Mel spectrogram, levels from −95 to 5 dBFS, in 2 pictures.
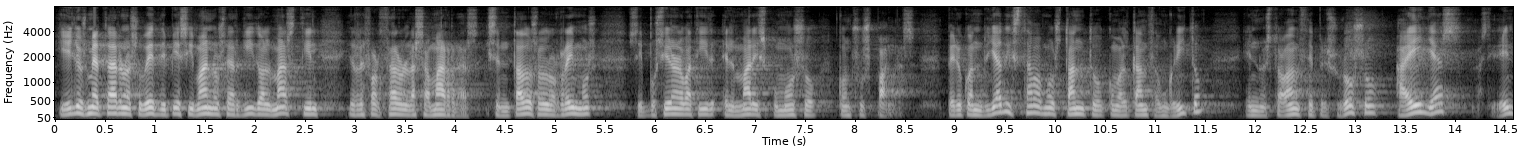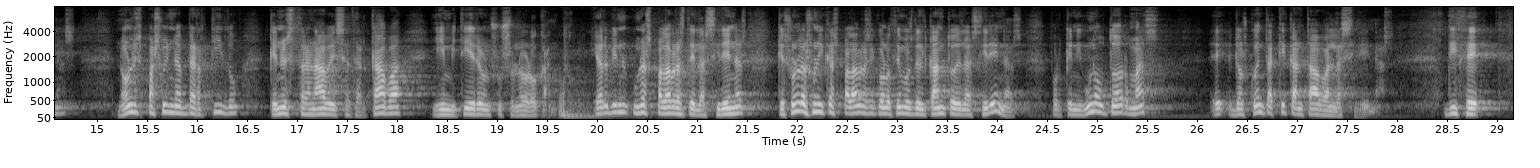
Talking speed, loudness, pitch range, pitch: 195 wpm, -22 LUFS, 135-170 Hz, 150 Hz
